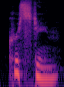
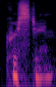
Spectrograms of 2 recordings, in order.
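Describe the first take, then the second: First: Said in the usual way. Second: Hushed whisper of her name. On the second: Acted. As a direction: breathe the name. Soft echo after title.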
